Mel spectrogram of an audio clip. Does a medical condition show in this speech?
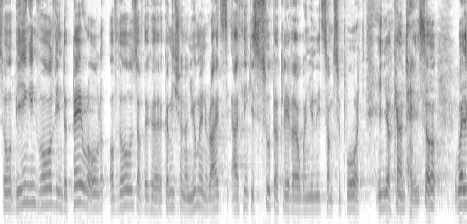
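No.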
